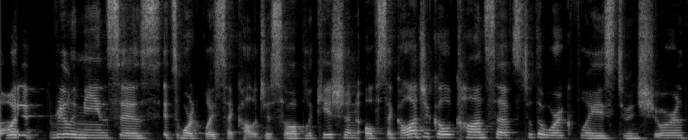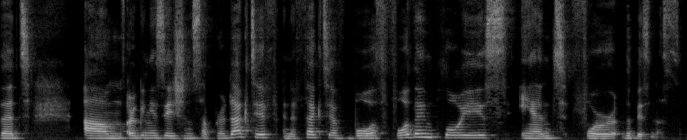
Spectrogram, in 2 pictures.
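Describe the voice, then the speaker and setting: A woman, a workplace psychologist earnestly explaining her work in an online interview. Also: mid-range voice. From Russia. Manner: earnest, explanatory, with light laughs.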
